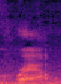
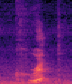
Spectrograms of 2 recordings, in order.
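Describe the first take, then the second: First: It is said with an English accent. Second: It is said with a Dutch accent. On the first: "the English pronunciation of the word ... is crab" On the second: "say crab with a Dutch accent, which makes it sound like crepe"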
